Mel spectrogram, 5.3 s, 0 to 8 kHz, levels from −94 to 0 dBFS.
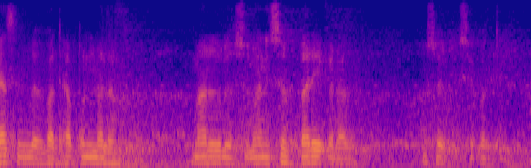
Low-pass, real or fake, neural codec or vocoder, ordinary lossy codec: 7.2 kHz; fake; codec, 24 kHz, 0.9 kbps, WavTokenizer, medium speech release version 2; Opus, 24 kbps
